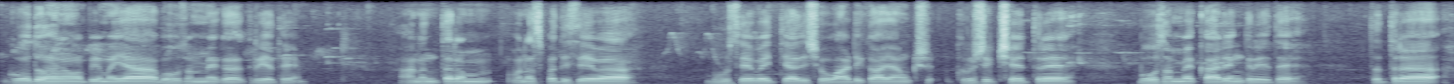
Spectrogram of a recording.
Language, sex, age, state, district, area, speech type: Sanskrit, male, 18-30, Karnataka, Bangalore Rural, urban, spontaneous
